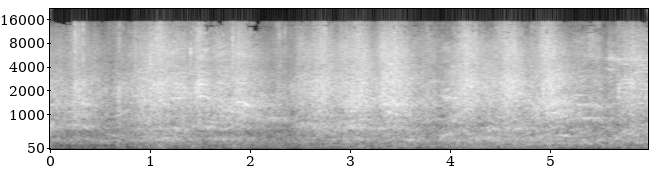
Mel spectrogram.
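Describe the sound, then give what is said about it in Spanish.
A theatre audience cheers during a carnival comparsa performance, a loud, sustained roar of many voices that swells and eases in waves. “Bueno, mira, mira, sonido de teatro.”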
